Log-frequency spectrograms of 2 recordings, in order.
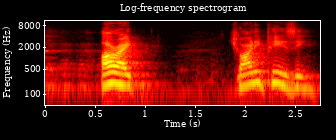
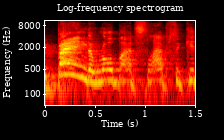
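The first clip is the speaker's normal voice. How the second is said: normal talking voice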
